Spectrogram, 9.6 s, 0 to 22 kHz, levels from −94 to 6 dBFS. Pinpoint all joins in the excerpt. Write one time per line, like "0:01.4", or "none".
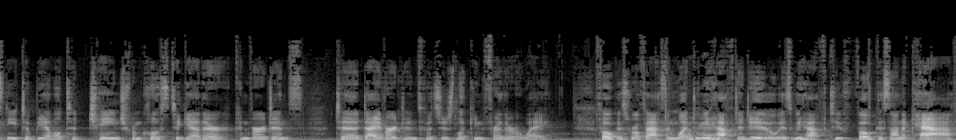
0:06.0

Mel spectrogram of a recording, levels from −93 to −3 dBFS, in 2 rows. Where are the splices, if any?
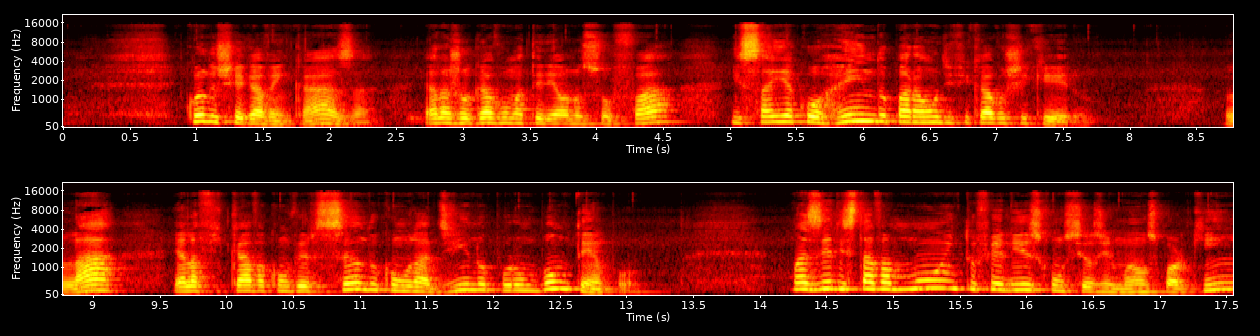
none

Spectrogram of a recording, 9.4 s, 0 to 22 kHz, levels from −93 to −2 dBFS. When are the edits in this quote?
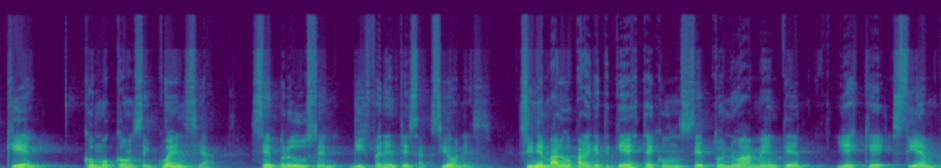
0:05.1

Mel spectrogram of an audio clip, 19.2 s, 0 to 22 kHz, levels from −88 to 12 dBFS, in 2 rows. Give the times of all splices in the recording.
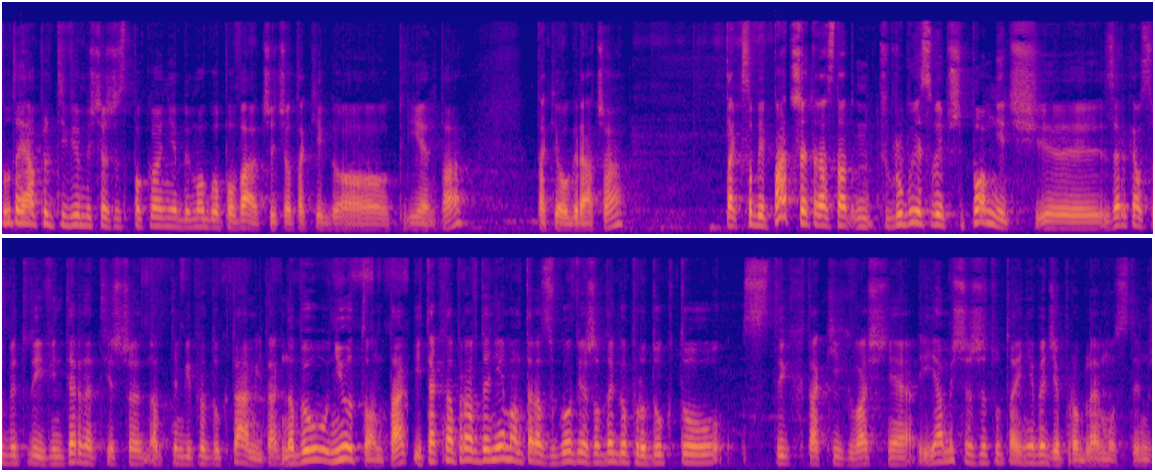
0:11.9
0:13.0
0:17.2

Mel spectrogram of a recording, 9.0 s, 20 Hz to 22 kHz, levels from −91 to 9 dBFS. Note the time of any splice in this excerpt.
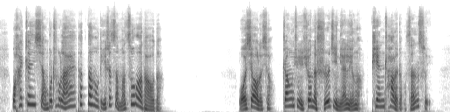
0:05.6
0:08.0

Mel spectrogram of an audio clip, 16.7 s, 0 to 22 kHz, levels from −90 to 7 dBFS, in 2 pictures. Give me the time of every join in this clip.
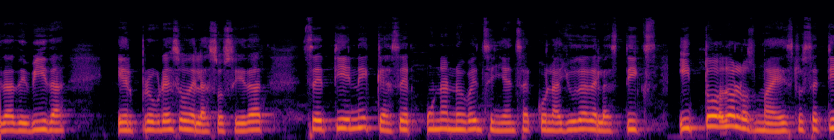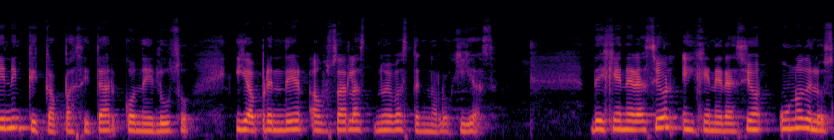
0:06.7

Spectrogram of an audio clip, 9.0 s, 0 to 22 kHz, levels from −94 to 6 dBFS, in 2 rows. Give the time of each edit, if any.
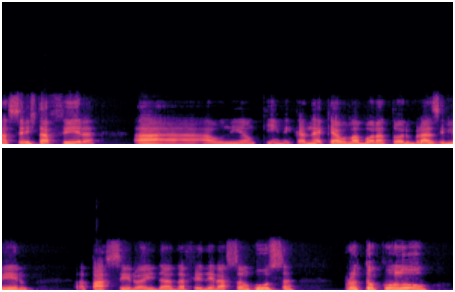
none

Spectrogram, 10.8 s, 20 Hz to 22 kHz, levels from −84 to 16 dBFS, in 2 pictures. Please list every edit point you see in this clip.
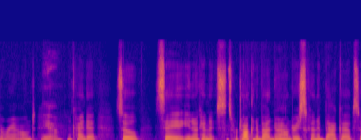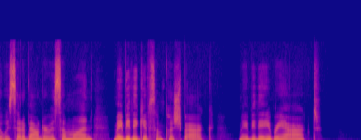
none

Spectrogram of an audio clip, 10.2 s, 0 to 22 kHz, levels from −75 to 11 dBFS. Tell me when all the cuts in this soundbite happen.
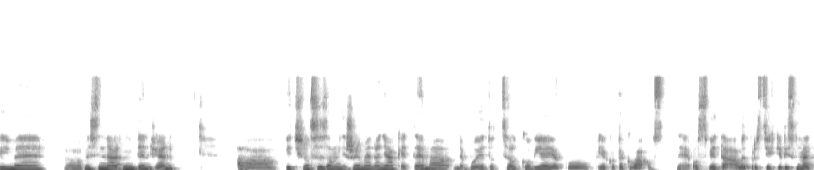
0:03.5
0:07.4

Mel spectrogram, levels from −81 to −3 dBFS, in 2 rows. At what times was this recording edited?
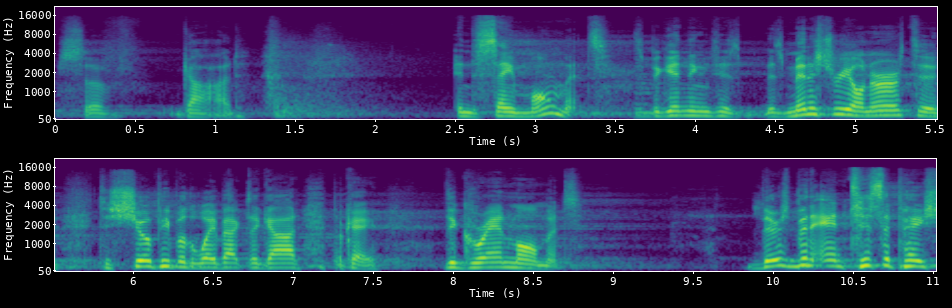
0:03.6
0:07.2

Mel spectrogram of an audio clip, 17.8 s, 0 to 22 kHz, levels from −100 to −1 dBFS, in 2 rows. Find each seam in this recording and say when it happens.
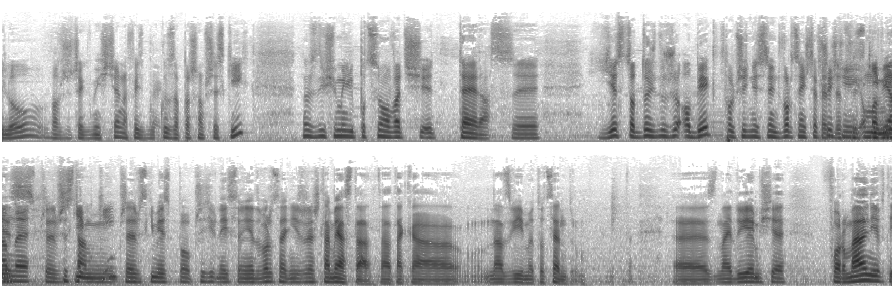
0:07.2

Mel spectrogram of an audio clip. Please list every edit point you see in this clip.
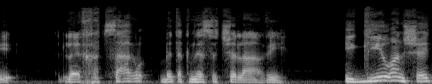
none

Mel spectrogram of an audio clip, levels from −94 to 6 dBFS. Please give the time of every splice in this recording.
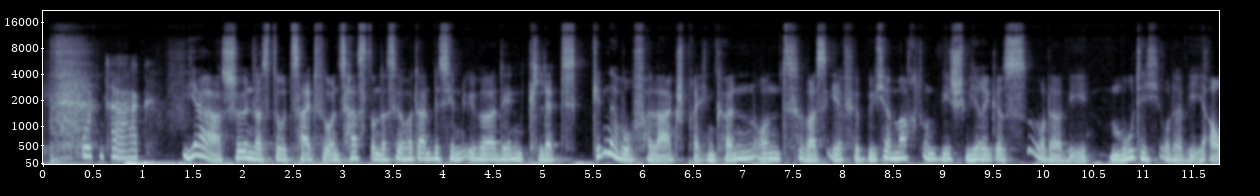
none

